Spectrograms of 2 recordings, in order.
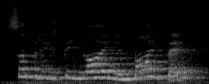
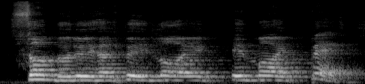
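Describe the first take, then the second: First: It is said in a medium-pitched voice. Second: It is said in a deep, gruff voice. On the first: "in her middle-sized voice" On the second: "in his great great big gruff voice"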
